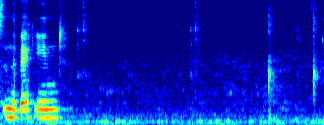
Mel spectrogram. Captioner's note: mouse clicking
